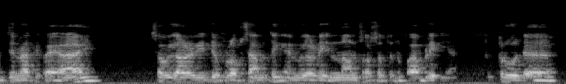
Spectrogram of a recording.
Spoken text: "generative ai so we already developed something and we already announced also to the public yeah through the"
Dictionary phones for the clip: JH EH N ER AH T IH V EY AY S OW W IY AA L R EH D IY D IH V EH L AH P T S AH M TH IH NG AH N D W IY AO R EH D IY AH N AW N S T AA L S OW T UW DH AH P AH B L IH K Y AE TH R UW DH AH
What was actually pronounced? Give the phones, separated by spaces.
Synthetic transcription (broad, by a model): JH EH N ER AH T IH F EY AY S OW W IY AA L R EH D IY D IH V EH L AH P S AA M T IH NG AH N W IY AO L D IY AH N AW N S AA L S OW T UW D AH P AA B L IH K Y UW T R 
